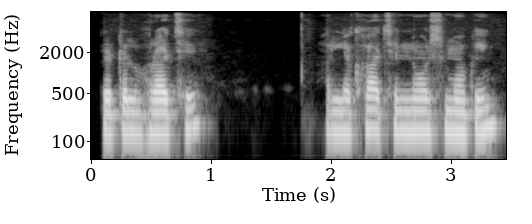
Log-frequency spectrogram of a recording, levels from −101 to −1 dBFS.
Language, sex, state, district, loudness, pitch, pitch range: Bengali, male, West Bengal, Malda, -18 LUFS, 140 Hz, 135-170 Hz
